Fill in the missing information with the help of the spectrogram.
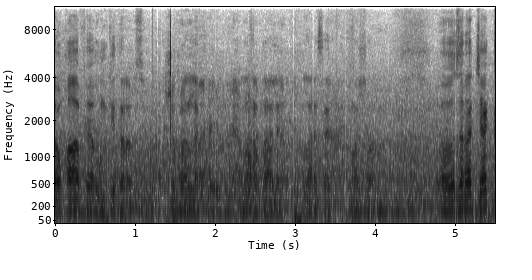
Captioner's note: Arabic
